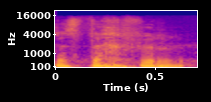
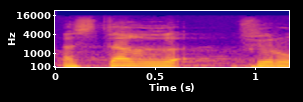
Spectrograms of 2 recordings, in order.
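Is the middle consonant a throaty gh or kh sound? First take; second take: kh; gh. First: The middle consonant is a voiceless kh sound. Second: The middle consonant is a voiced gh sound. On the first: The speaker calls it wrong. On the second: The speaker calls it right.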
